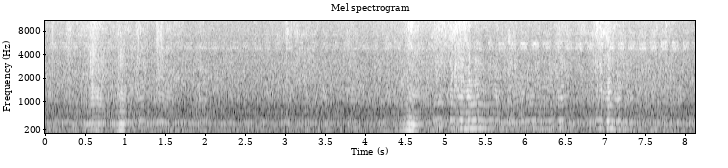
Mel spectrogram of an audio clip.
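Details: Honeybees swarming out of their hive produce a steady droning buzz, punctuated by several close flybys that swell loudly for a moment, notably around the first, fourth and fifth seconds.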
